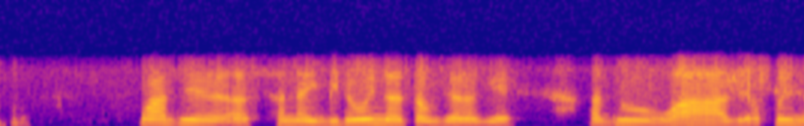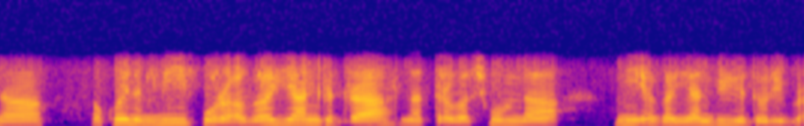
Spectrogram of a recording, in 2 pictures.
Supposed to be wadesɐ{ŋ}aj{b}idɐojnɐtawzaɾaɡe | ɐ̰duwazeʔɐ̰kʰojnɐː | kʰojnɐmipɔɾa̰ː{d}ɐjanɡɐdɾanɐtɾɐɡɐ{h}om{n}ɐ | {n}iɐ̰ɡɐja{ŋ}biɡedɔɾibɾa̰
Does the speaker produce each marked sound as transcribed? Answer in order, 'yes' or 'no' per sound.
no, yes, no, no, yes, no, no

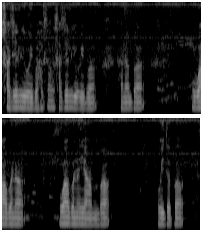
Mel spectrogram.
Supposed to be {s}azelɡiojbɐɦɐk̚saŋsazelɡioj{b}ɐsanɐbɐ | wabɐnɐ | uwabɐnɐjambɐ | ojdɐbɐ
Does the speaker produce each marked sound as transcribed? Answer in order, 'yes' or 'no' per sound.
yes, yes

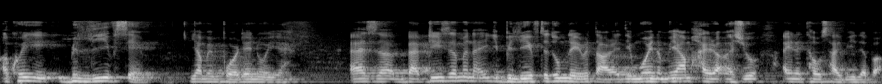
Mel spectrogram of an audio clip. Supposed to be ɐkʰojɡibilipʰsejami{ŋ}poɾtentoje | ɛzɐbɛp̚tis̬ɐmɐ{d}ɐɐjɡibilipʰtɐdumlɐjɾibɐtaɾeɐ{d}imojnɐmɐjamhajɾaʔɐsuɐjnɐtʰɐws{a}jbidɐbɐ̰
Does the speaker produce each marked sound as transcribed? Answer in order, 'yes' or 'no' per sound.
no, no, yes, yes

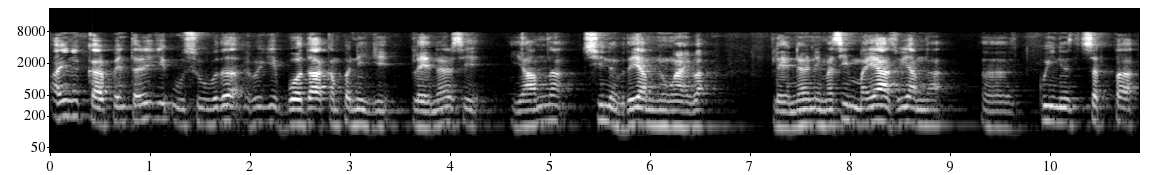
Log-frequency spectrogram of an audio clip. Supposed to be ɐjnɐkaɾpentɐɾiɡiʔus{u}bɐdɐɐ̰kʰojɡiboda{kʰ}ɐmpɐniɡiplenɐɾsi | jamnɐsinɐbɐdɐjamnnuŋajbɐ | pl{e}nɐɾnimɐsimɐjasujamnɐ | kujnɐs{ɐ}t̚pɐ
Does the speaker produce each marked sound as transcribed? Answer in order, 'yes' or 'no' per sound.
yes, no, yes, yes

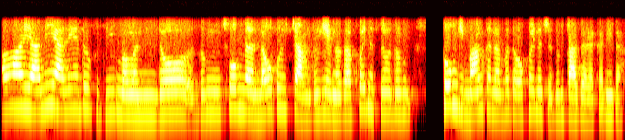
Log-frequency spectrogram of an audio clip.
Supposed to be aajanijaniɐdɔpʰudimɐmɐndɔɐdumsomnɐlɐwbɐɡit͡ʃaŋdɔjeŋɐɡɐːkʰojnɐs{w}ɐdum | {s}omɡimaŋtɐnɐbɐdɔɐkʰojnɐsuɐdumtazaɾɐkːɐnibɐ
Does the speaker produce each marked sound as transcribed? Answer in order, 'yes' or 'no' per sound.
no, yes

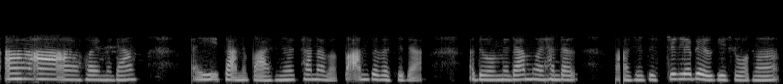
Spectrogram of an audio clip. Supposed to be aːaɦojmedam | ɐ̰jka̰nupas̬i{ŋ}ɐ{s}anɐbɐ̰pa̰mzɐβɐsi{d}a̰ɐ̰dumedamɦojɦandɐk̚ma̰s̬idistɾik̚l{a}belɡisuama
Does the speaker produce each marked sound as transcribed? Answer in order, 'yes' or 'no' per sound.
no, yes, yes, no

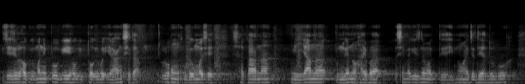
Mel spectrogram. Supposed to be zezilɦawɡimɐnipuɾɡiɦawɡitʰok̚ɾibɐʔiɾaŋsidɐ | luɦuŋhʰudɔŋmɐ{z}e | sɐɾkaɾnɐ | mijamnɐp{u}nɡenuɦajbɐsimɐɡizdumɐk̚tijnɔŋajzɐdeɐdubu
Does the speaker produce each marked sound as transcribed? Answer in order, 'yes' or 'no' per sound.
no, yes

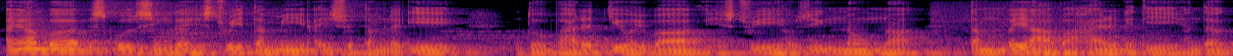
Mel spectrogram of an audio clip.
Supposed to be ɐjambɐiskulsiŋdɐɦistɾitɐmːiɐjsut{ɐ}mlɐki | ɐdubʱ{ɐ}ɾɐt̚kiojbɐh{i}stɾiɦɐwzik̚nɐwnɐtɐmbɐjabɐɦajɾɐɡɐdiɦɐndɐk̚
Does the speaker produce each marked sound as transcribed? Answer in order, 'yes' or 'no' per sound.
yes, no, yes

